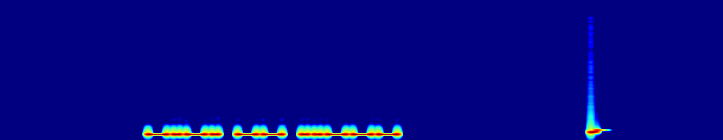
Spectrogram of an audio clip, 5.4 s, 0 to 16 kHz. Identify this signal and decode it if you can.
Morse code, heard as a keyed tone, about 25 wpm, 700 Hz. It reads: CM2
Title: Callsign Prefixes for Top 100 DXCC - 25wpm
